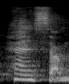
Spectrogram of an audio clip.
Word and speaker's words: handsome: gentleman will be called handsome not handsome there is no hand there we write d we don't pronounce it i'm going to visit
